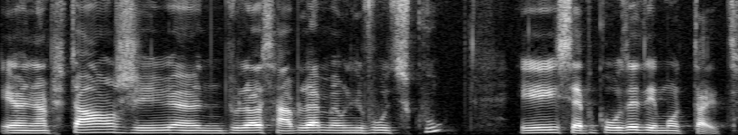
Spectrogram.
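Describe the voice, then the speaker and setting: A woman with a very deep, low pitch and a dark, mellow tone speaks at a very slow pace in a very clean recording with a silent background. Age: 70s. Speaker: health service user. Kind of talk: testimony.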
